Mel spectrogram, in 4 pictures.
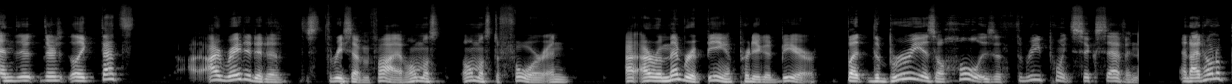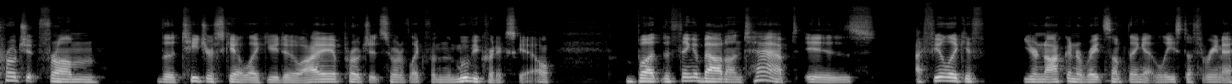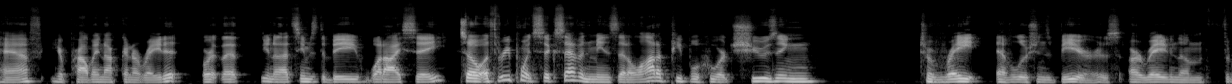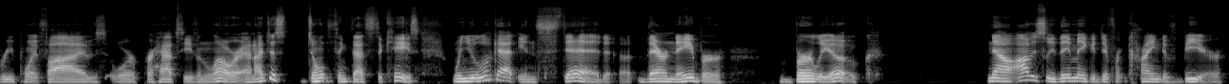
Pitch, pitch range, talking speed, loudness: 125 Hz, 115-150 Hz, 185 wpm, -21 LUFS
